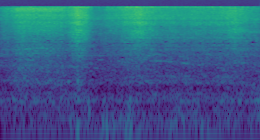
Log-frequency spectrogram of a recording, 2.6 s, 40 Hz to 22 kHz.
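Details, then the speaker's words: Refrigerator compressor running to self-vacuum the system without a vacuum pump, gauge fitted: steady airy hiss over a low hum as air is pumped out through the outlet. The gauge drops into negative; run about 15 minutes, normal operation. "আমরা metre লাগিয়ে নিয়েছি এবং ভ্যাকামটা হবে এখান দিয়ে, পুরো পুরো পাইপের ভ্যাকাম হবে, এটা দিয়ে বের হয়ে চলে যাবে।"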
